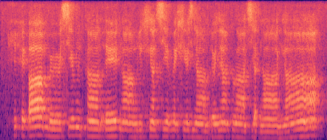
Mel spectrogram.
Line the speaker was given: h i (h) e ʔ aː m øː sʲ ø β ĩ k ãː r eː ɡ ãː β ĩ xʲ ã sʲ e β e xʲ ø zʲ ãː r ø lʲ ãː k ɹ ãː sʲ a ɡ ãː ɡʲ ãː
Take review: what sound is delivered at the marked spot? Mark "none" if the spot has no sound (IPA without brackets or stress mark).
h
